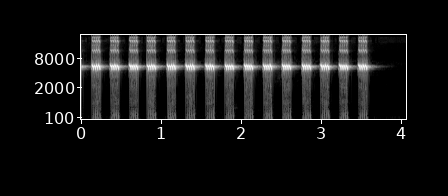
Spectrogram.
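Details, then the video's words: Cricket outdoors producing about fourteen sharp, high-pitched chirps at an even quick pace, then falling silent at the end. "suara jangkrik alam"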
